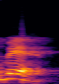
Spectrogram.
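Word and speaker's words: bear: यानी होता है भालू बहुत बियर बोलते हैं एक्चुअल में बियर जो होता है B double E आर बियर बियर याने जो जो मादक वस्तु होती है शराब जैसे जो बियर होता है बहुत से लोग जानते हैं वो बियर होता है एक्चुअल बेर होता है बेर टेडी बेर म टेडी बियर नहीं टेडी बेयर वही बेर है बेर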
